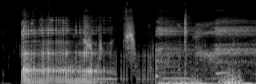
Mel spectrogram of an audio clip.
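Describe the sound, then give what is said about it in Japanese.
A long, loud burp with a deep rumbling tone, briefly breaking off before continuing in a second drawn-out stretch. “お兄さん、お兄さんのような素敵な方にゲップを聞いてもらえて幸せですよ。”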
